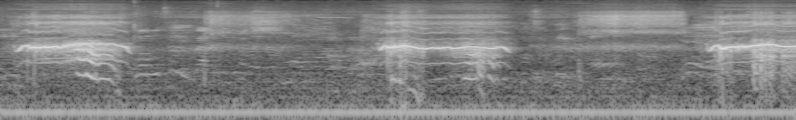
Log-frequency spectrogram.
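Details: Sleeping girl snoring: high, whistling sleep breaths about every three seconds over a steady low hum, a snoring sound with a wheezy, tonal quality.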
